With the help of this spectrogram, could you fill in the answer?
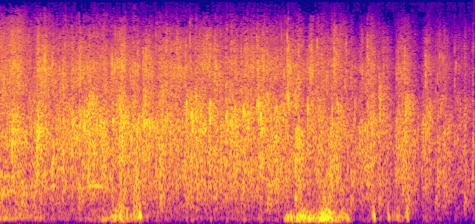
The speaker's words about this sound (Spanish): ¿Cuántos le dan un aplauso al Señor por eso?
